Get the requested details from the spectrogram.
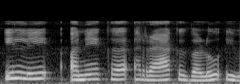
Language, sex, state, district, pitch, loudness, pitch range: Kannada, female, Karnataka, Bidar, 225 Hz, -18 LUFS, 210-245 Hz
